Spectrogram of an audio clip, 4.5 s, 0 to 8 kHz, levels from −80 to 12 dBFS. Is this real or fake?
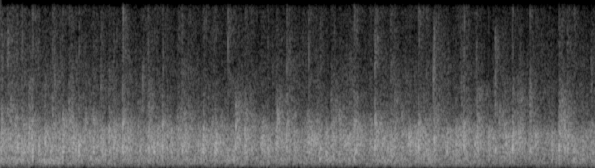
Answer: real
